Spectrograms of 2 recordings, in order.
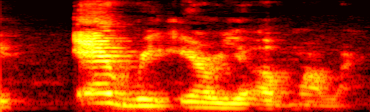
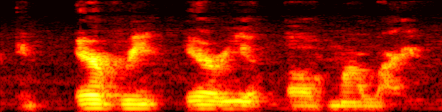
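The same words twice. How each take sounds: First: It is said with strong, heartfelt emotion. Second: It is said flatly, like a plain recitation. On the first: The words are truly felt. "you've got to try to feel it" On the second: The words are just being recited. "That that was a recitation to get the words right"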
